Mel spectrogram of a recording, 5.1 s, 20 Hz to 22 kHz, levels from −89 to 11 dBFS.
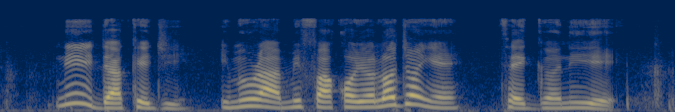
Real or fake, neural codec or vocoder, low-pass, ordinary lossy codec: real; none; 10.8 kHz; none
